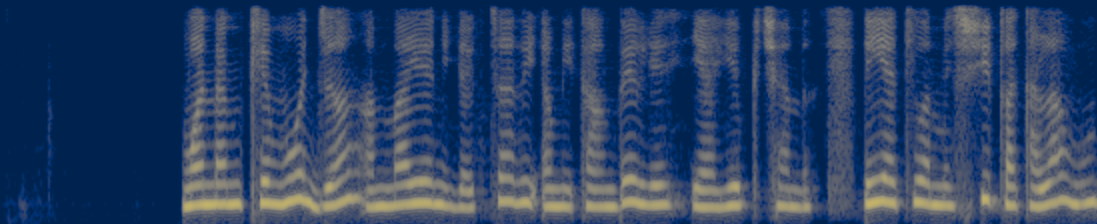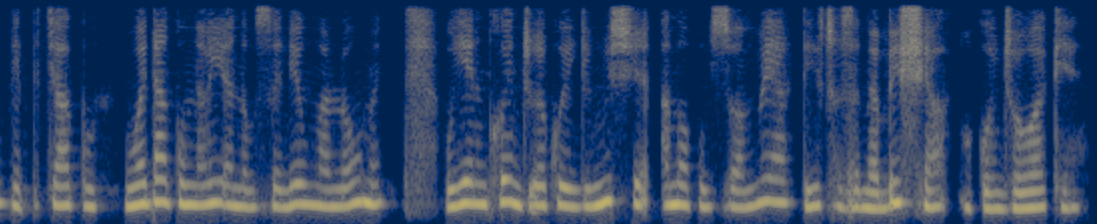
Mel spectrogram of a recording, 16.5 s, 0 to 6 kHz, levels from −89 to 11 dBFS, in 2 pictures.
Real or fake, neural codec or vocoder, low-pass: fake; codec, 16 kHz, 0.5 kbps, FunCodec, trained on Chinese and English, 25 frames a second; 5.4 kHz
